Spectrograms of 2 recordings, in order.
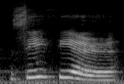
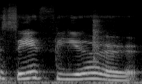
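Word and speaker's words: zephyr: आगे से जब भी शीतल हवा चले आपने क्या बोलना है, ज़ेफियर, ज़ेफियर। जो ऐसी हवा जो सारे फियर आपके ले जाती है, तो इसे प्रोनाउंसिएशन में वैसे कहना है ज़ेफायर, ज़ेफायर।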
